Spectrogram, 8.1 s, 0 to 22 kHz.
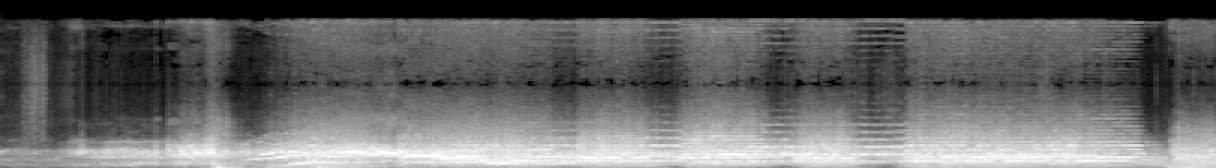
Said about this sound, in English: Sidney Carton has found his destiny, and the roar of the crowd fades into the silence of 150 years ago.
